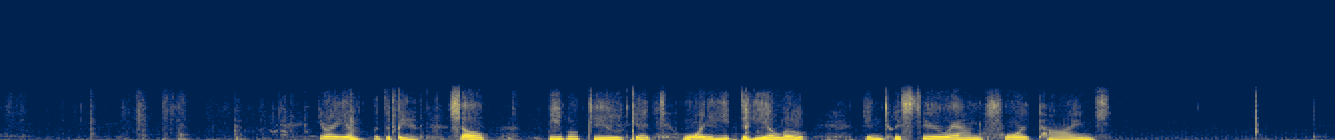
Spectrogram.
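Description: Fingers handle a small plastic hook and rubber bands with soft rustles and clicks.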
